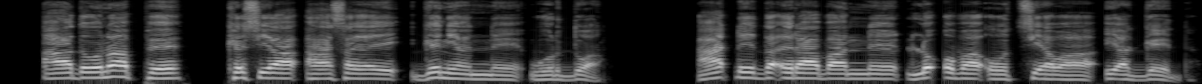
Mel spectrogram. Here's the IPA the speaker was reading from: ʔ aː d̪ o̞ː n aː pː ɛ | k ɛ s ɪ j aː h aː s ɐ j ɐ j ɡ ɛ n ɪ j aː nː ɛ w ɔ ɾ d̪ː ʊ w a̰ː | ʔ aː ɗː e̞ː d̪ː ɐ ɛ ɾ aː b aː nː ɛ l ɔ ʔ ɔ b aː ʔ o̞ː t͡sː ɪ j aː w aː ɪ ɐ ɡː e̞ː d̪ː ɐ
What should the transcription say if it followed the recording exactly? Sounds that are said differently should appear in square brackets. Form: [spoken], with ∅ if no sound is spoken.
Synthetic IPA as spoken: ʔ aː d̪ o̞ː n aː pː ɛ | k ɛ s ɪ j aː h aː s ɐ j ɐ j ɡ ɛ n ɪ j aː nː ɛ w ɔ ɾ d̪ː ʊ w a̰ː | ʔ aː ɗː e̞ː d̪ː ɐ ɛ ɾ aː b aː nː ɛ l ɔ ʔ ɔ b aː ʔ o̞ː t͡sː ɪ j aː w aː ɪ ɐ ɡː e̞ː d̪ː ɐ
